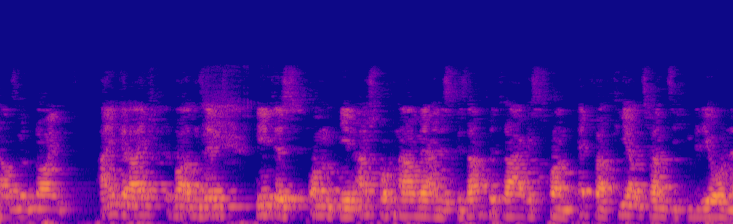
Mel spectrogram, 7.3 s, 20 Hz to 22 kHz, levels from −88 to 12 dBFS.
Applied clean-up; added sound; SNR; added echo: classical method WPE with log-MMSE.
